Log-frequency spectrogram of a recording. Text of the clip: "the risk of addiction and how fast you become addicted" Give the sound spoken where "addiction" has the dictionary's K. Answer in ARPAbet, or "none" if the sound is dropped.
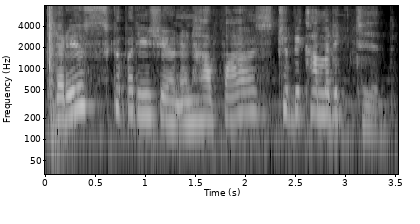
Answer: none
